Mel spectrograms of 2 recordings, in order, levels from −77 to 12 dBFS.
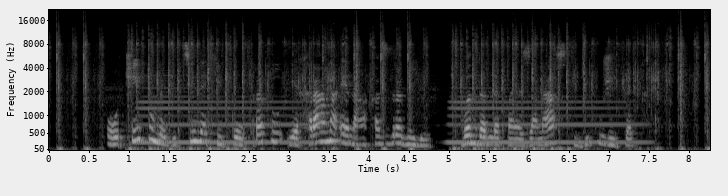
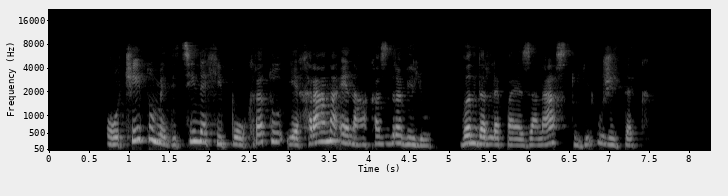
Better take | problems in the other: second | background sound (Computer keyboard + Wind instrument, woodwind instrument); 7 dB below the speech

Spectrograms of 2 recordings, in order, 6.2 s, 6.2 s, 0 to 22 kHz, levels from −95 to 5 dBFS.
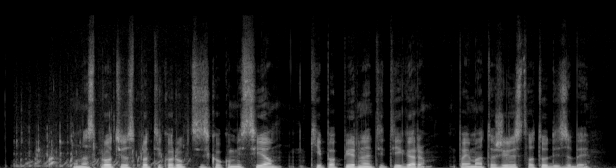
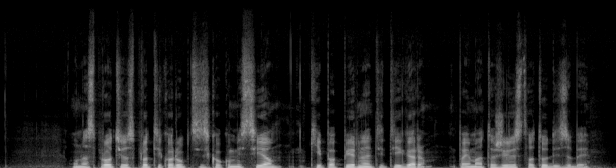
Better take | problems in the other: second | noise reduction (neural mask model RNNoise)

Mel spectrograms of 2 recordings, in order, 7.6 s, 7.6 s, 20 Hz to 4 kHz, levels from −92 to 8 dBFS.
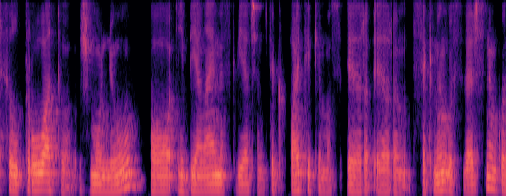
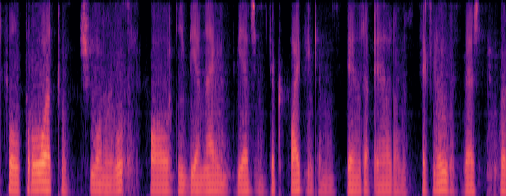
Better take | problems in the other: first | noise reduction (neural separator model SepFormer WHAMR!)

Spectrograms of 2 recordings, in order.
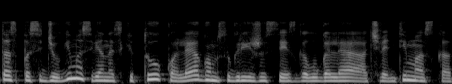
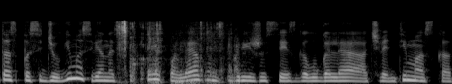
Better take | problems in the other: first | noise reduction (neural mask model RNNoise)

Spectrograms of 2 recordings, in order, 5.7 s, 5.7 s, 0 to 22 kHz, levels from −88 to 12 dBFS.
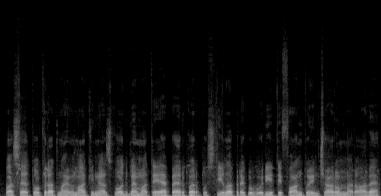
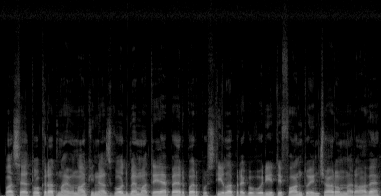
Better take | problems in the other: second | noise reduction (neural mask model RNNoise)

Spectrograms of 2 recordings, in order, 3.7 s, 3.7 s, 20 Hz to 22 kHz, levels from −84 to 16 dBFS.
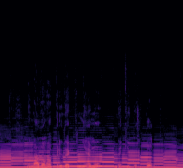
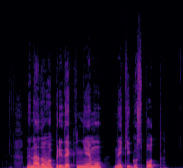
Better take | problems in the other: second | noise reduction (neural mask model RNNoise)

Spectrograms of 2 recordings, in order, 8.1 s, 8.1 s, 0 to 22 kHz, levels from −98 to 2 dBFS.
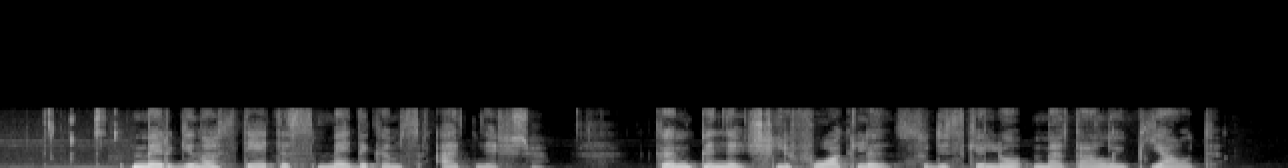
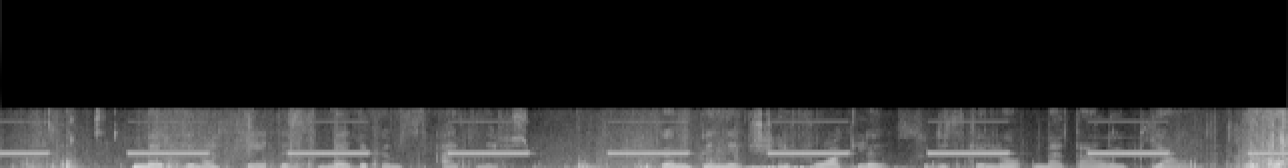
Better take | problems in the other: first | background sound (Zipper (clothing) + Alarm); 2 dB above the speech

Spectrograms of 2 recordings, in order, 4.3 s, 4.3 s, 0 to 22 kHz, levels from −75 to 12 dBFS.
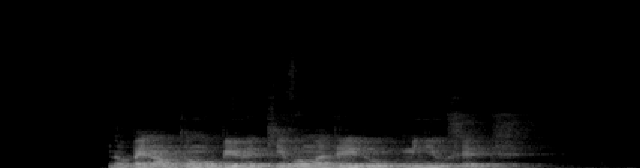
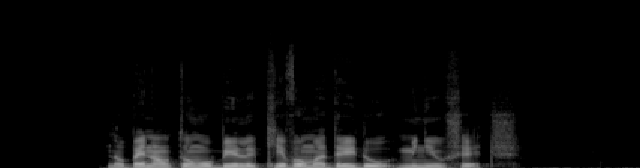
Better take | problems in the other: second | room echo; dies away in 0.8 s

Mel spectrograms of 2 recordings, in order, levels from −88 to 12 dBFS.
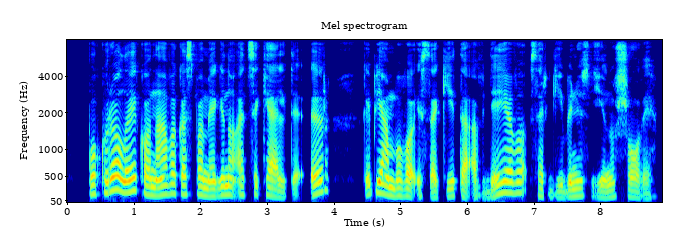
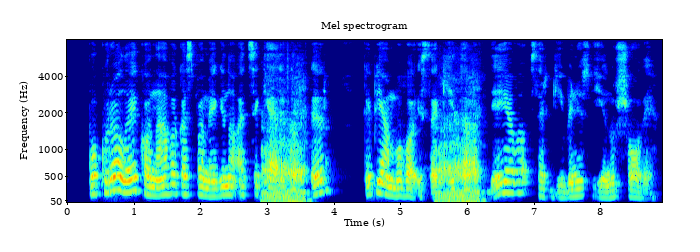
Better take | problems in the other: first | noise reduction (classical method WPE with log-MMSE)

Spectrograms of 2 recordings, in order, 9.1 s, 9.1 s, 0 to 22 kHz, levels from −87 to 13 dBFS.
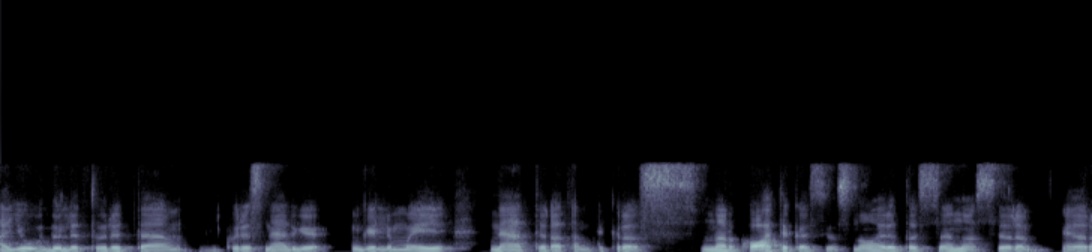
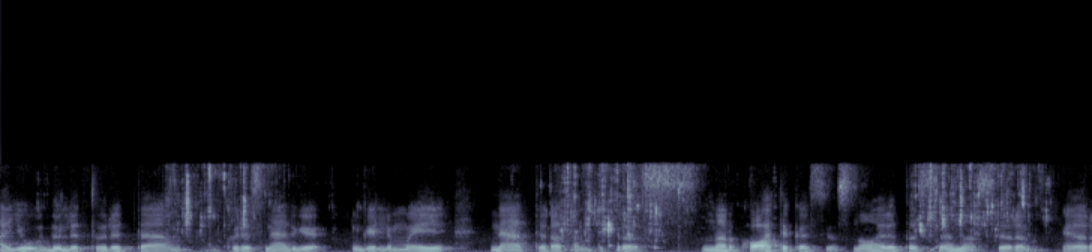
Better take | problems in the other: first | background sound (Liquid); 11 dB below the speech

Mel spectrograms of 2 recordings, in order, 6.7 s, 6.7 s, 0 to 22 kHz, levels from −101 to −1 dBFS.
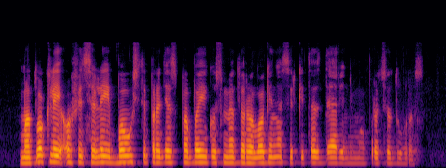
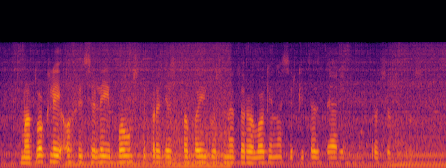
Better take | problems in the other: first | background sound (Accelerating, revving, vroom); 9 dB below the speech

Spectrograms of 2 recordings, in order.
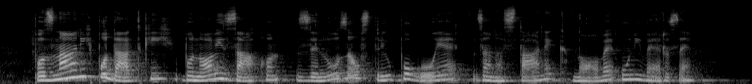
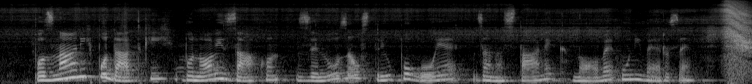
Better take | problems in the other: first | background sound (Fireworks); 10 dB below the speech

